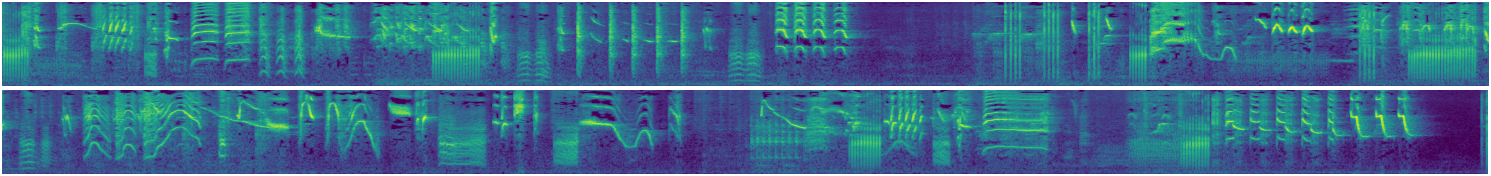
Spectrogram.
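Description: Javan myna (white-vented myna) singing a long, varied run of rising and falling whistles, fast stuttering trills and harsh squawks, with a few short pauses, as it pours out its repertoire of learned song phrases.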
